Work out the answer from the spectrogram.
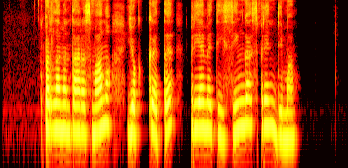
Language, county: Lithuanian, Vilnius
